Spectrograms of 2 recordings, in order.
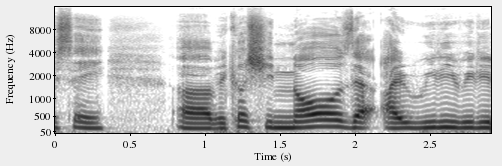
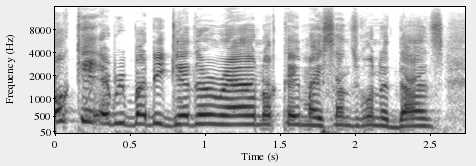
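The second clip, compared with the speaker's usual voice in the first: imitated Filipino accent; 8 semitones higher than usual. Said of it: "all Filipino moms sounds like that".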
